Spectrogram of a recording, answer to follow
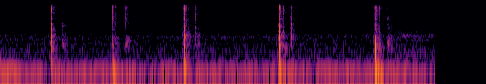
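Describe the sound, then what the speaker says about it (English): Sharp clicks on a phone line during a call, five evenly spaced ticks roughly every second over a low steady hum, close and moderately loud with no voices. "If you hear clicking sounds"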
